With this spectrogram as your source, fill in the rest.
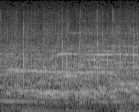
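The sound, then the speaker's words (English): A ballpark crowd at a Wisconsin Rapids baseball game cheers and claps after a home run into deep right field, in a sustained, steady roar, loud and continuous, with scattered whoops rising above the noise. “This crowd is loving it, and the Rafters have taken the lead early in the first.”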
